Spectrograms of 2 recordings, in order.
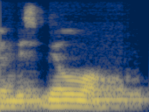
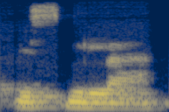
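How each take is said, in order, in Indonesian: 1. Bunyi L-nya tebal dan berat. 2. Bunyi L-nya tipis dan ringan.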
